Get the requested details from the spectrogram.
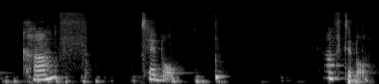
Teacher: Vous entendez, en fait, j'ai sauté le OR. Je n'ai pas dit comfortable.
